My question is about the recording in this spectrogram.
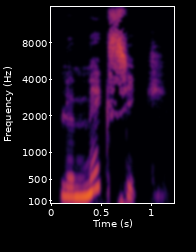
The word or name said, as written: Mexique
